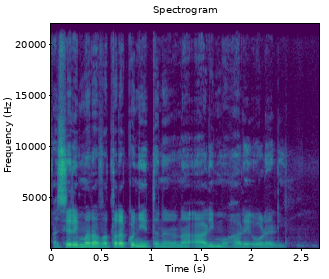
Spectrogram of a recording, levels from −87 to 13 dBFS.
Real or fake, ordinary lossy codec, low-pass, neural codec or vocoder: real; none; none; none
